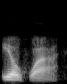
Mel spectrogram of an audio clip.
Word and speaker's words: Ilhwa: But the name of it is Ilhwa. It's spelled I-L, 2 words, I-L-H-W-A.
